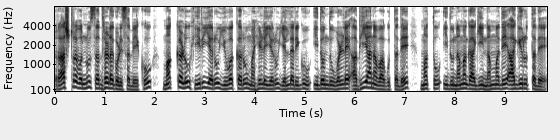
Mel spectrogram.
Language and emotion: Kannada, neutral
